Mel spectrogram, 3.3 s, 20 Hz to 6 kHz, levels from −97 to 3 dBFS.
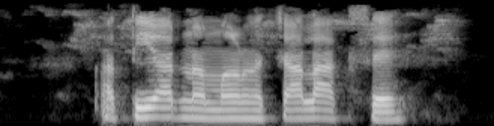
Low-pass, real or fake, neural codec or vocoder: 5.4 kHz; real; none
